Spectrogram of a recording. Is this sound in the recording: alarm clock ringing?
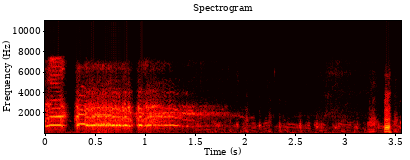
no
